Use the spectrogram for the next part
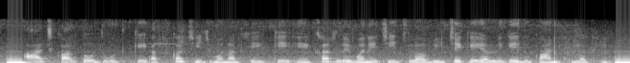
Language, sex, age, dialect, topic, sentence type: Chhattisgarhi, female, 60-100, Central, agriculture, statement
